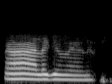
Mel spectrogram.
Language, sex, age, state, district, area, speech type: Telugu, female, 18-30, Andhra Pradesh, Vizianagaram, rural, conversation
